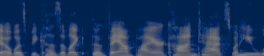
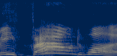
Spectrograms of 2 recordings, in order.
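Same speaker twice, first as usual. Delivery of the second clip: put-on high, excited screaming callout; 7 semitones higher, 4 dB louder than usual. Retelling characters in a film finding one in a lair: imitating someone screaming.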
